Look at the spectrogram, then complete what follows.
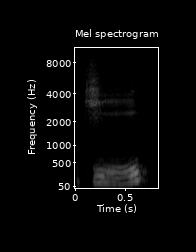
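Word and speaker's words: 集: It's pronounced ji, ji. And this is the way the Chinese translate samudaya or samudya.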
